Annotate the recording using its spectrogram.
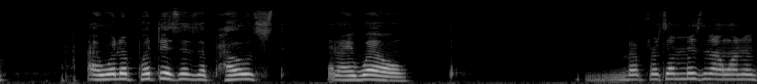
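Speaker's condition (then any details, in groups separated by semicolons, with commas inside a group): Cerebral palsy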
